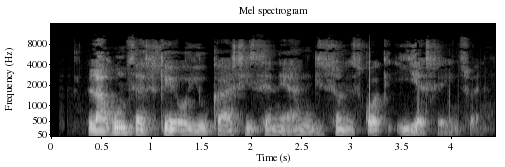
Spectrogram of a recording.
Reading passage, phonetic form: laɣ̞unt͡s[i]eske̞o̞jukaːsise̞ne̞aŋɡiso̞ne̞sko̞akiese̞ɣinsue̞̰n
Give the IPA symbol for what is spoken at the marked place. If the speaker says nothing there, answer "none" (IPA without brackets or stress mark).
a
